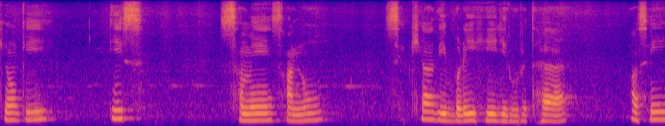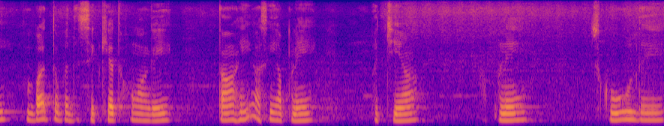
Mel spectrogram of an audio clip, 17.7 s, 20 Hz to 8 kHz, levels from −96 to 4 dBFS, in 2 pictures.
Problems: none marked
